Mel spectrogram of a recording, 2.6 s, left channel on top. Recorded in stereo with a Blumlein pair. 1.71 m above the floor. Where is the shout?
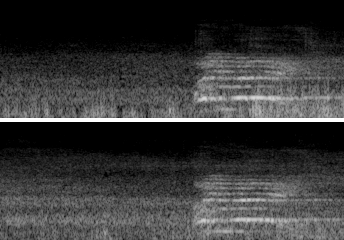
60° right, 7 m.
